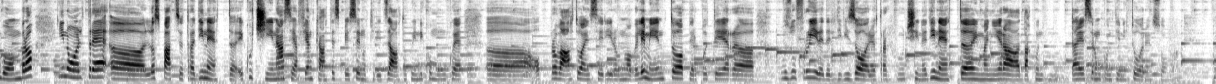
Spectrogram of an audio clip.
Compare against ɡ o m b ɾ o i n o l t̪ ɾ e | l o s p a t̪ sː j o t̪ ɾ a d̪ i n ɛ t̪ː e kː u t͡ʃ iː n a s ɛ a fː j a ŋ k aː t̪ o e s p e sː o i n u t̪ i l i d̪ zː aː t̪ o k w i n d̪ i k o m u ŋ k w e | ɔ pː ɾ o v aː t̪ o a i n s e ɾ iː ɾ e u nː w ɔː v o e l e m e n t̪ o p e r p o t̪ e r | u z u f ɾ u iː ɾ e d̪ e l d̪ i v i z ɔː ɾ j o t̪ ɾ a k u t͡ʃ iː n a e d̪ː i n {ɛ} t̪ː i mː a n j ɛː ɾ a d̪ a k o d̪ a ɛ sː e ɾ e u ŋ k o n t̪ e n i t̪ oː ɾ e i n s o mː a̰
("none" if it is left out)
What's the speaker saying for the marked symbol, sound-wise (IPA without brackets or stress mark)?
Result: ɛ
